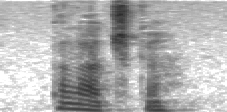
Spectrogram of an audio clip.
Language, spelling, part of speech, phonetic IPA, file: Polish, palaczka, noun, [paˈlat͡ʃka], LL-Q809 (pol)-palaczka.wav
